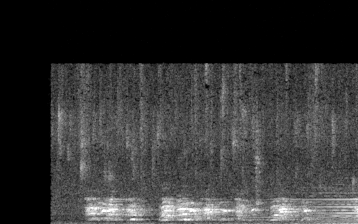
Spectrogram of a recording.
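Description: After about half a second of silence, a cartoon dog vocalizes in four or five short bursts.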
